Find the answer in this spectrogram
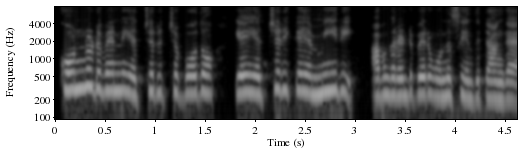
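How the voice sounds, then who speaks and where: A woman reading out a cruel, gloating male spirit in a horror storybook, fairly high-pitched and dry, close to the mic. The spirit speaks through a possessed wife, taunting and vengeful. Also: steady tone, brisk, darkish tone, no echo, close to an everyday voice. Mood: menacing.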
